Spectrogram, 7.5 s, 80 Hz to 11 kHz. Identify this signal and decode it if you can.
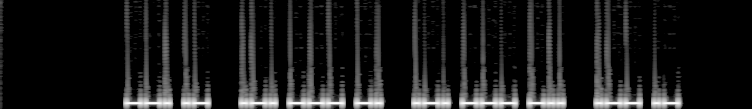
Morse code, heard as a keyed tone, about 25 wpm, 700 Hz. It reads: GA RON ROD WA
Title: K1USN SST QSO Practice - 25wpm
